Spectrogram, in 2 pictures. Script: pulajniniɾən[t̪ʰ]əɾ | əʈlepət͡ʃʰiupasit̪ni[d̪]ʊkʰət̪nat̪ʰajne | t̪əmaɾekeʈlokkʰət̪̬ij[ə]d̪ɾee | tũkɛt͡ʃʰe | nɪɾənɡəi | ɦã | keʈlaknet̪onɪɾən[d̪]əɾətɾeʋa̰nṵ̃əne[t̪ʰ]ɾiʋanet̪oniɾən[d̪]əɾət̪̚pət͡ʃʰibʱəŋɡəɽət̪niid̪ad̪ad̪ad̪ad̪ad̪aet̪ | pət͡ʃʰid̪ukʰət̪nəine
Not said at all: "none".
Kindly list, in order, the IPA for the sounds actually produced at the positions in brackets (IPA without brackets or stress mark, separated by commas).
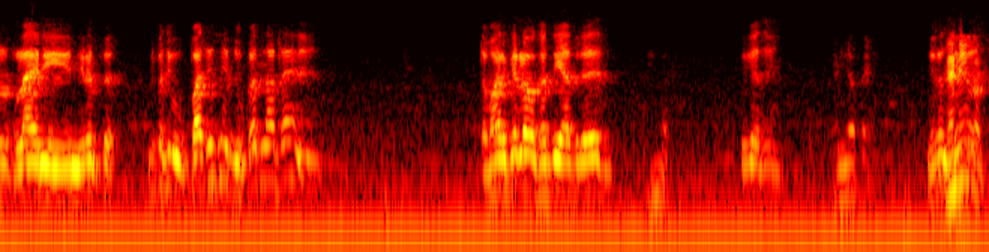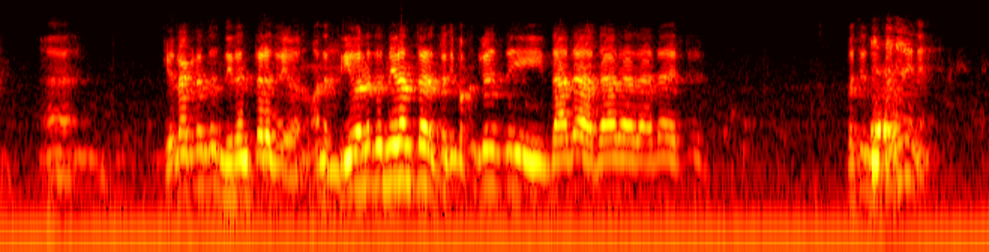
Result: t̪, d̪, a, t̪, t̪, t̪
